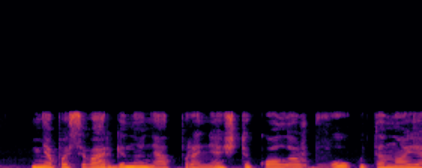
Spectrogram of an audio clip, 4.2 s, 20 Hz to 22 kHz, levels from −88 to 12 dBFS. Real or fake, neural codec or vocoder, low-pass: real; none; 7.2 kHz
